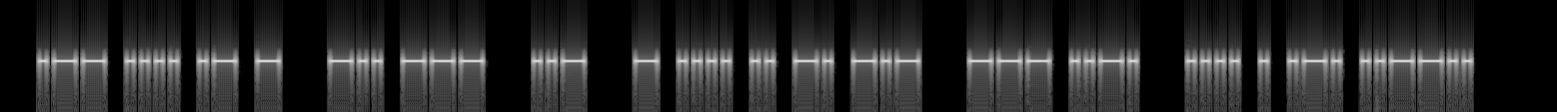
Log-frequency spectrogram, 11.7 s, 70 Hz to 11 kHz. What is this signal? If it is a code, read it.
Morse code, heard as a keyed tone, about 22 wpm, 700 Hz. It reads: WHAT DO U THINK OF HER?
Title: Sentences from Top 200 Words and Abbreviations 22wpm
